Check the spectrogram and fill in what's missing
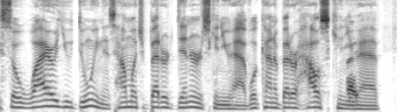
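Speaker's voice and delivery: ordinary talk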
